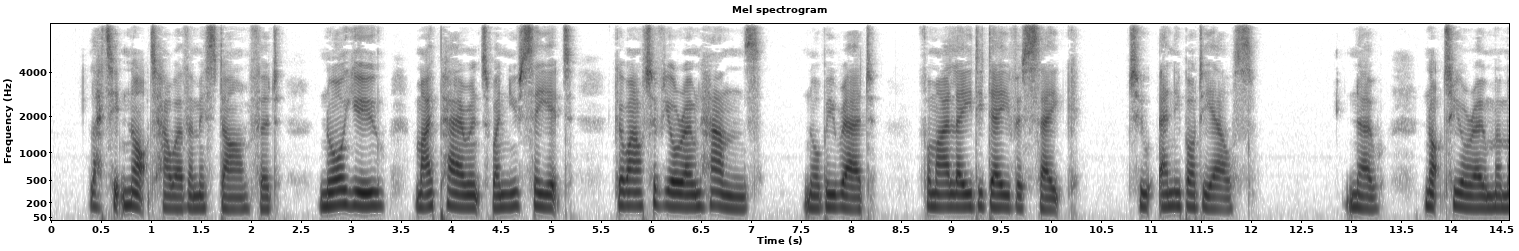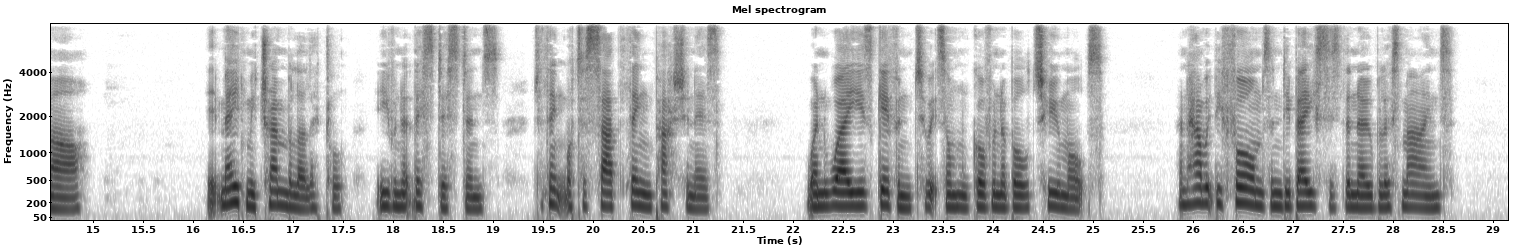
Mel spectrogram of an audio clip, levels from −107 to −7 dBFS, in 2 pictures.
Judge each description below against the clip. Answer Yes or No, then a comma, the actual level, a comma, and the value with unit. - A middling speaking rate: Yes, average, 150 wpm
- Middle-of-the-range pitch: Yes, medium, 150 Hz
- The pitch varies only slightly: Yes, narrow, 2.3 semitones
